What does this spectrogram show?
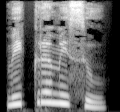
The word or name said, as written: ವಿಕ್ರಮಿಸು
